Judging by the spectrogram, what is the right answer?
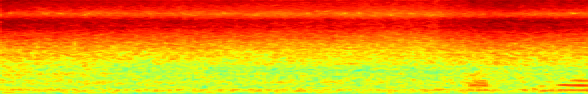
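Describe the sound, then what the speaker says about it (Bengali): Fish frying in a pan at home, a loud steady hiss of hot oil with a brief faint voice near the end. "এখন মাছটা ভাজবো"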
